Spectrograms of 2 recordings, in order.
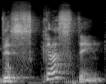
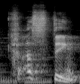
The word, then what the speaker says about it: disgusting: And finally, "disgusting." Why does it sound like "k" if the letter is "g"? It's not "disGusting," it's "disKusting."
